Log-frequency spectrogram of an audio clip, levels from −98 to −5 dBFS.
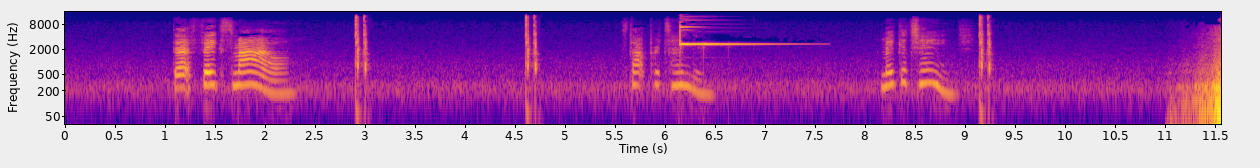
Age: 20-39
